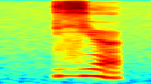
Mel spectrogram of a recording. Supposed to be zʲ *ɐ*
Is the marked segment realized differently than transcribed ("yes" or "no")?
no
